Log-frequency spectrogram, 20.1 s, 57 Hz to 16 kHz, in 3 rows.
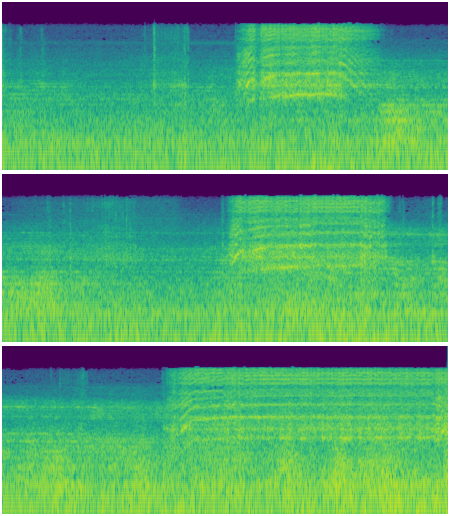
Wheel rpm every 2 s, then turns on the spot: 10, 40, 100, 0, 10, 150, 30, 20, 180, 200.
0-2 12-14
